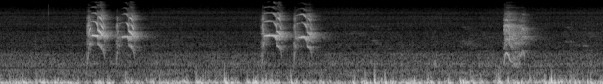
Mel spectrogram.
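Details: Baby Indian ringneck parakeet, green pet bird, making harsh paired squawks twice in quick succession, then a single squawk after a pause, over a continuous low droning background.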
